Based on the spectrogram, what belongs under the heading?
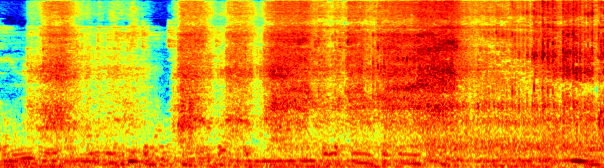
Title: Grinding sound, means only one thing new pinion gear 👍🏾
